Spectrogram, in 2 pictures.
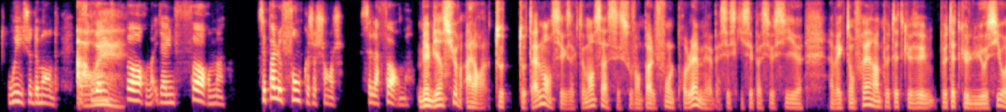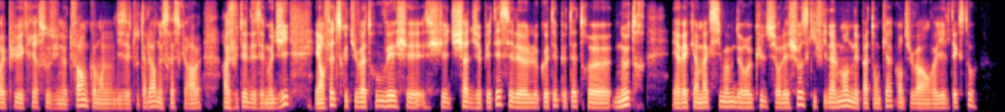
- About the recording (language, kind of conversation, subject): French, podcast, Et quand un texto crée des problèmes, comment réagis-tu ?
- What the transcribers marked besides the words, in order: tapping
